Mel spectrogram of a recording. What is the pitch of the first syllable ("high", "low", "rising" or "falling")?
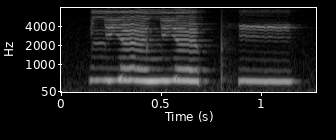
high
